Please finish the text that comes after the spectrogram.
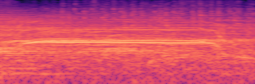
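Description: Spectators at a high school football game, North Cobb at Marietta, cheer and whoop for the senior cheer squad, with a sustained shrill shout riding over a steady roar of crowd noise that eases slightly at the end.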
